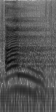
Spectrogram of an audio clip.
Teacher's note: ujung lidahnya nempelnya masih di ujung gigi seri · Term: lahan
